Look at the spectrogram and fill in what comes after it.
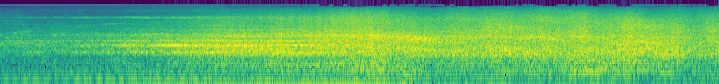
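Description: HST express passenger train passing through a station at speed. The leading power car's diesel engine hums steadily for the first few seconds, then a loud rush of wheels on the rails builds and holds as the coaches go by.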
